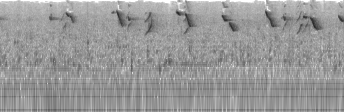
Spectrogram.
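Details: Saffron finch male singing to a calling female: spaced, very high, sharp downslurred chirps, often paired, about two each second, over faint background hum.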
